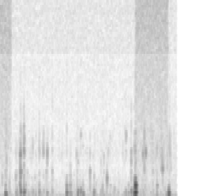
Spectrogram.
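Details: Stomach rumbling: bubbling, gurgling rumbles over about two seconds with a louder gulp near the end, from gas and fluid moving through the gut.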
